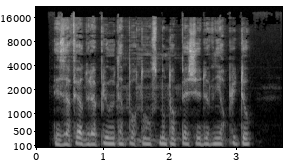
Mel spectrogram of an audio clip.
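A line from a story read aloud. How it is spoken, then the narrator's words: Plain. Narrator (French): répondit-il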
